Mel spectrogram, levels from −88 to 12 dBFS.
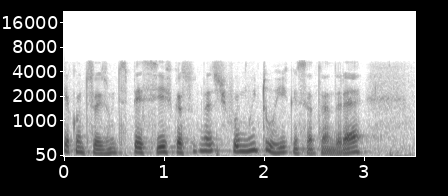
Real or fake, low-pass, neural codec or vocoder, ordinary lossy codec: real; 5.4 kHz; none; none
